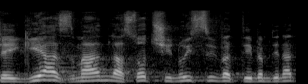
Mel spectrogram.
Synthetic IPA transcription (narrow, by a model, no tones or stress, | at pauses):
eiɡiazmanlaːso̞t̪ʃinujsvivat̪ibemd̪inat̪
